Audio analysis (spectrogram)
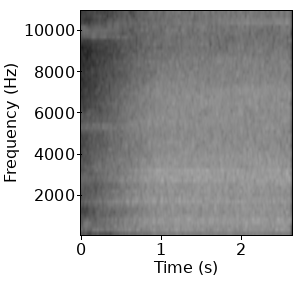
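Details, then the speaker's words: Litheli 13-inch cordless battery lawn mower, first ever start, run with no load: motor spins up within half a second to a smooth, even hum with a steady tone and no knocks or rattles; healthy free run. "The way you start it is you press the button first, and then you pull back the safety."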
